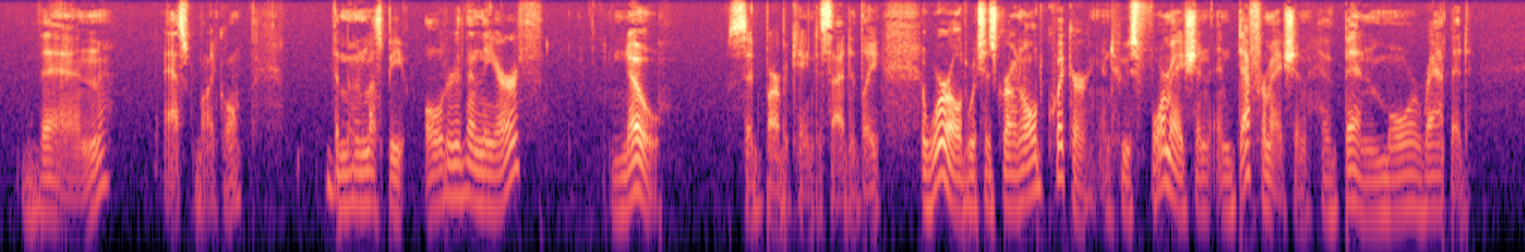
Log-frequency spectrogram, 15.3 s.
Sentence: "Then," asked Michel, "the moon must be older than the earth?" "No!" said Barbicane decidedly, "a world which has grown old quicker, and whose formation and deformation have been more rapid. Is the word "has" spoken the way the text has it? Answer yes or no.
yes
